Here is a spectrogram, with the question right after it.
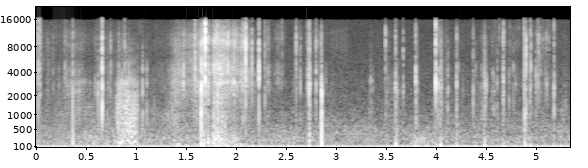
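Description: Bare fingertips and nails scratch and squeeze a small red holographic foil gift box ornament tied with a gold ribbon. The result is a busy run of crinkling, tearing-like foil rustles and sharp, bright ticks of uneven rhythm over a steady low hum.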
